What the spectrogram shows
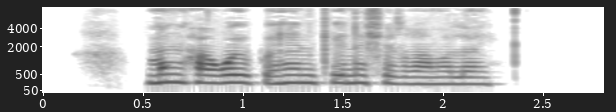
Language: Pashto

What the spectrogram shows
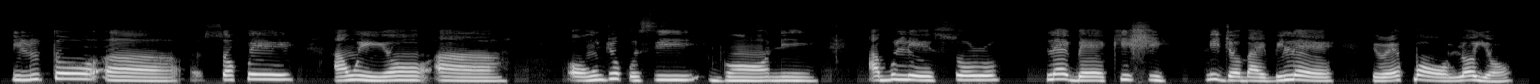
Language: Yoruba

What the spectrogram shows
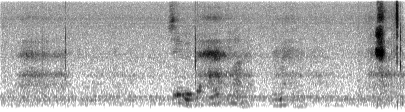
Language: Icelandic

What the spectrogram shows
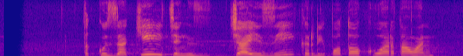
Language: Sundanese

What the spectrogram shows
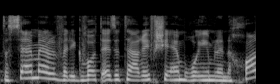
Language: Hebrew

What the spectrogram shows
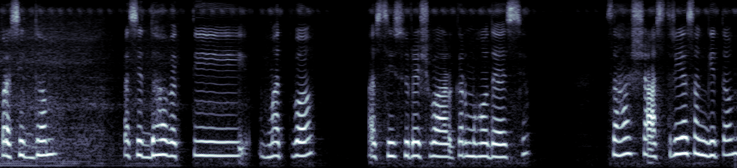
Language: Sanskrit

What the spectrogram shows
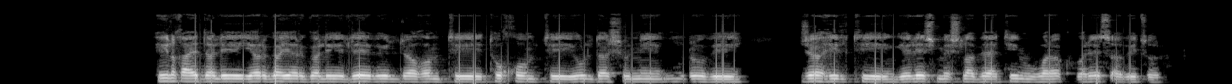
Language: Dargwa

